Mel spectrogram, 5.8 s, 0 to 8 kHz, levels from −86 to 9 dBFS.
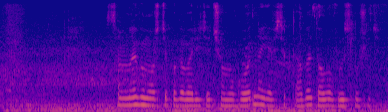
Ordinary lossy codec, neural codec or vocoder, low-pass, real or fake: none; none; 7.2 kHz; real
